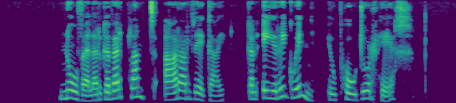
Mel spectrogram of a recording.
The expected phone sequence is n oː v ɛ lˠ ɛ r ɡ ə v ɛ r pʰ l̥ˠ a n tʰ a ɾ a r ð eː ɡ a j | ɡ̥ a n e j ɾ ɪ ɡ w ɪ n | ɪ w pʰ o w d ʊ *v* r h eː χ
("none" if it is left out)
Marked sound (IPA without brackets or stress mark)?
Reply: none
